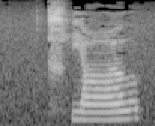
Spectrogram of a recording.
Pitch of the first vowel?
rising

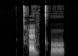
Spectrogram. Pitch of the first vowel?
high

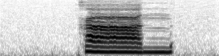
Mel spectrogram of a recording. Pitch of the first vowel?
low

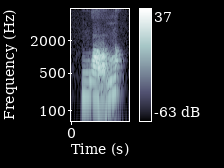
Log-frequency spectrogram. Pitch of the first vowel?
low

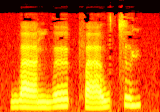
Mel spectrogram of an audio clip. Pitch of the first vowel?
low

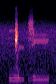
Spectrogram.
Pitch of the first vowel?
low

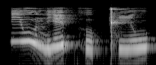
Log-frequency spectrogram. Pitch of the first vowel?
falling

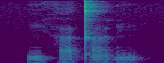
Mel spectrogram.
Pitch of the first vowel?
low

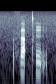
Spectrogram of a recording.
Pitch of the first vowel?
high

